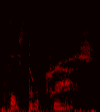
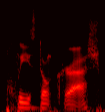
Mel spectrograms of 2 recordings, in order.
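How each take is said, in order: First: Barely audible, voiceless whisper; whispered plea. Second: Said in the usual way. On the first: Real, not acted. Streamer begging the software not to crash, whispered. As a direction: plead under your breath. Repeats the plea under breath.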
